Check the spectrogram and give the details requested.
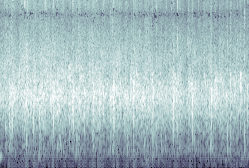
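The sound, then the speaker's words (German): Sustained audience applause for a speaker after a talk, a dense, steady wash of many hands clapping at an even loudness for several seconds with no voices standing out. “Ich finde, es ist auch trotzdem Zeit, einen Applaus für Sie aus dem Publikum.”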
